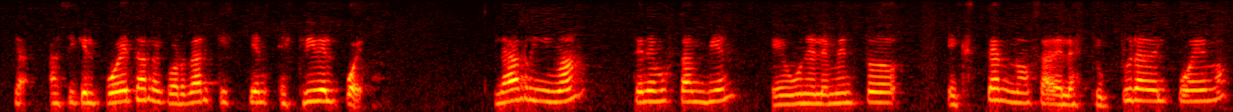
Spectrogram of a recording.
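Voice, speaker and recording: A woman teaching a class over a video call, patiently asking her pupils questions to check they follow. Her voice is somewhat high and a little husky. The sound is dull and lo-fi. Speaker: primary school teacher. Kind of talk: online class lesson.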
